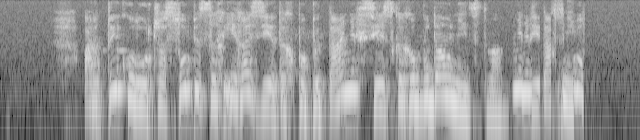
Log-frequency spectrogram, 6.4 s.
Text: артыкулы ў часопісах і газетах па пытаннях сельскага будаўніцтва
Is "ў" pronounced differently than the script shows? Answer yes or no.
no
